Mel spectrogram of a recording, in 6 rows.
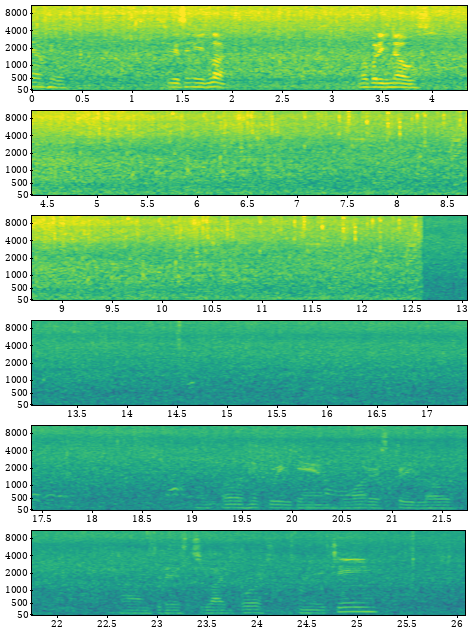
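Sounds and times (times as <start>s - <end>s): rushing water or wind noise: 0.0s - 26.0s.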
